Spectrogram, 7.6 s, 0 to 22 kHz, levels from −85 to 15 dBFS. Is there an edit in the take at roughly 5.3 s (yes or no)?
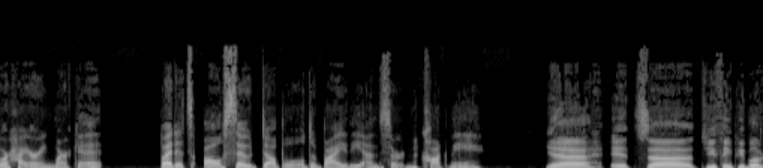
no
